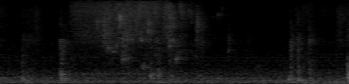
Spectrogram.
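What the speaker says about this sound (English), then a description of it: "I'm gonna rinse these just real quick." Chopper parts are rinsed under a running kitchen tap, a close hiss of flowing water broken by splashes and clatters as the pieces are moved through the stream.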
